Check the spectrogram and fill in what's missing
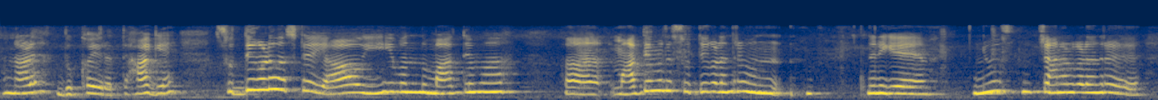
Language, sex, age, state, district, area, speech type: Kannada, female, 18-30, Karnataka, Chitradurga, urban, spontaneous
